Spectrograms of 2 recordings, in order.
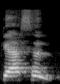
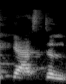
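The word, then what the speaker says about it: castle: कैसल ना के कैस्टल, महल।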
